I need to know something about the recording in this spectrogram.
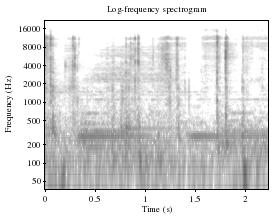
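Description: Faint plastic rustling and small clicks as a trading card is slid into a soft plastic penny sleeve. A few sharper clicks come near the end.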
